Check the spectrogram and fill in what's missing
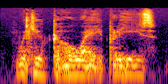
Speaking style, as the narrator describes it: whispered

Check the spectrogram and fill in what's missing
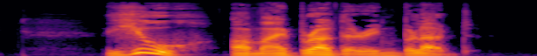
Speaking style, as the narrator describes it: Kurtz said, though his voice was firm and clear

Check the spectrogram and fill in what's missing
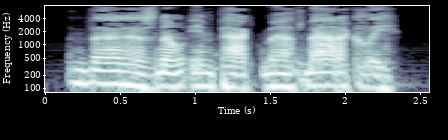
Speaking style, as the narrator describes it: Randy whispers

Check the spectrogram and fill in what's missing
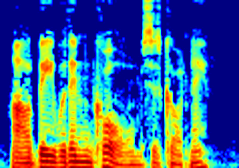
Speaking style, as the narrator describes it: Hansmeier said quietly

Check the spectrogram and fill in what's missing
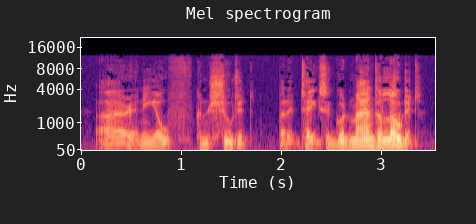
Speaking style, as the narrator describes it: he grunted

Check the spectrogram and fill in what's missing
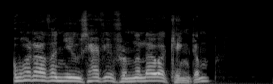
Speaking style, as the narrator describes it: Nefer asked eagerly

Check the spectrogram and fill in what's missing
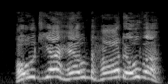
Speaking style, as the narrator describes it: Llewellyn roared at him

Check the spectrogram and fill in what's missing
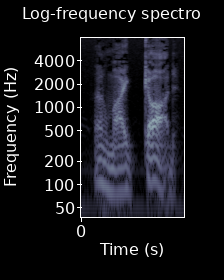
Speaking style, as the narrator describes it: groaned Gareth

